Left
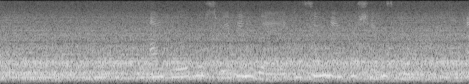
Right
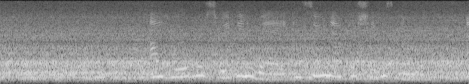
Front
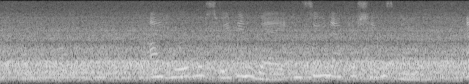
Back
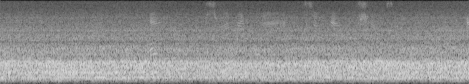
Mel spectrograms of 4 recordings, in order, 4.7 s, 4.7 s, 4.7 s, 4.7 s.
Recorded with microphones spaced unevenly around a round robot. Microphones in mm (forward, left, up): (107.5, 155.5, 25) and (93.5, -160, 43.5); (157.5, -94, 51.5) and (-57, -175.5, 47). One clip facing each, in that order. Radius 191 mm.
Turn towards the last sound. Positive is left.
turn(degrees=0)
